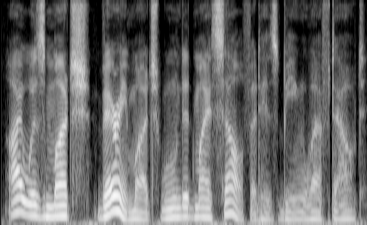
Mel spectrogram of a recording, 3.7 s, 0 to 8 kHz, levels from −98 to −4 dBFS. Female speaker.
No: male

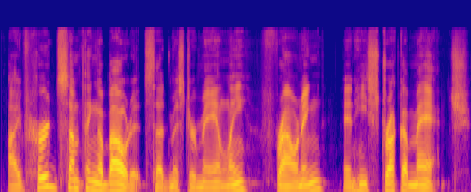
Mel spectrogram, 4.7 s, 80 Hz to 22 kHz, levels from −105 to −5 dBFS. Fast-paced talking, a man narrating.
No: average, 180 wpm; male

